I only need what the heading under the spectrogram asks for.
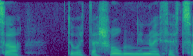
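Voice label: "rhwng" Welsh, spoken word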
